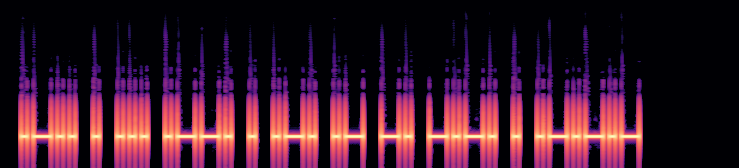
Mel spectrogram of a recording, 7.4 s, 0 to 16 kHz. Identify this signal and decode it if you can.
Morse code, heard as a keyed tone, about 20 wpm, 700 Hz. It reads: LESPERANCE.
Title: A Sound Of Thunder 20wpm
